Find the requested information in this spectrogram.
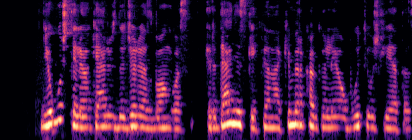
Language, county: Lithuanian, Kaunas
